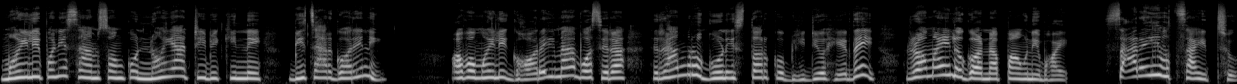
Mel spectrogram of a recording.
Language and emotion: Nepali, happy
